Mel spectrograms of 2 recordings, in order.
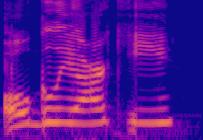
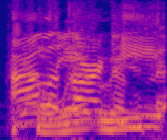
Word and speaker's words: oligarchy: our democracy is borderline an what is it o Archy ugly how do you pronounce it did I say it right oligarchy oligarchy oligarchy oligarchy y'all know what I mean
